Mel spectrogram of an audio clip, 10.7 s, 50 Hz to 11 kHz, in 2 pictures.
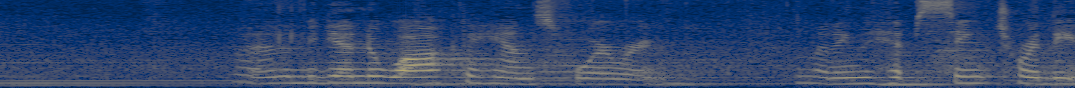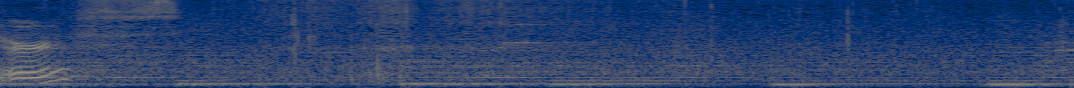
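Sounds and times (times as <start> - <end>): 
soft steady rain pattering on a roof: 0.0 - 10.7
speech: 1.4 - 6.4.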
